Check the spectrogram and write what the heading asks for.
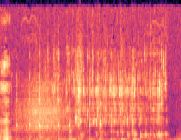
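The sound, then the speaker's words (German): Red wine gurgles and splashes steadily into a glass for a few seconds, a bubbling pour for the main course that tapers off at the end. “Ja, gieß da, mal ein.”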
